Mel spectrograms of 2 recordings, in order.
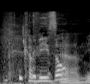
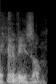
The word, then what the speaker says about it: Caviezel: But Person of Interest is a kind of Minority Report style show, starring Jim Caviezel, however you say his name. – Caviezel. – Yeah, Caviezel. Thank you.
